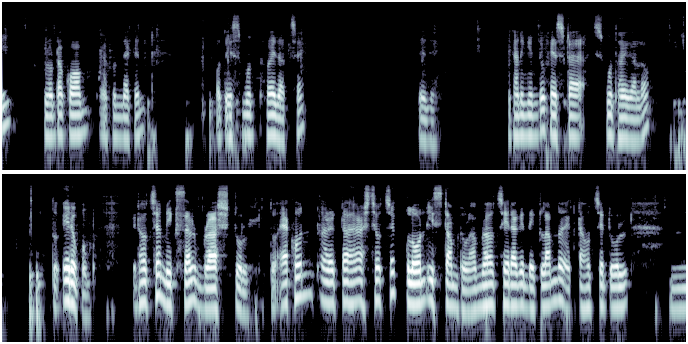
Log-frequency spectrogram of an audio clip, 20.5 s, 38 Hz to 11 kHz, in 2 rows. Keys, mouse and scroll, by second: 2.1 alt+scroll down 1, 3.5-4.0 alt+scroll up 4, 10.1 alt+scroll down 1.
